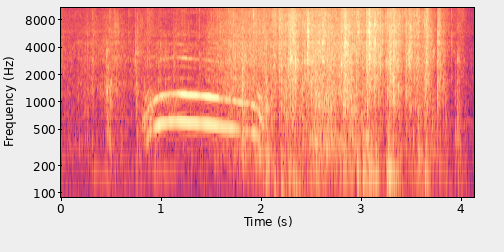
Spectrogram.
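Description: A drawn-out, high 'ooh' of excitement, then a couple of seconds of crinkling and rustling from the candy box's packaging as it is handled and lifted.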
